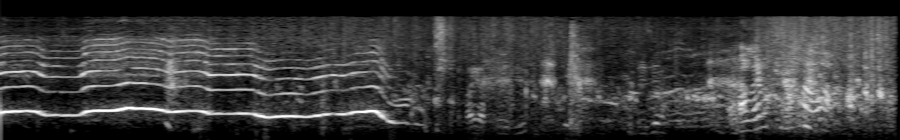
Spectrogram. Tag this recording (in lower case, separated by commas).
speech, cluck, chicken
